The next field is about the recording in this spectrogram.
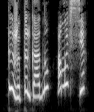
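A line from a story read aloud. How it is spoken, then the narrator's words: Proud, giggling. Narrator (Russian): гордо сообщила Дрита и, хихикая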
